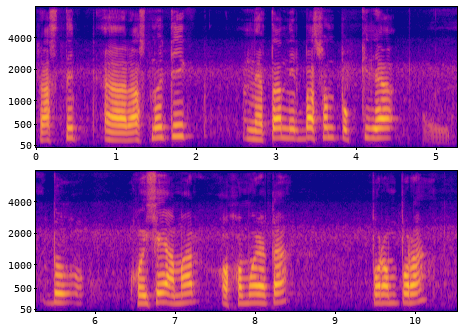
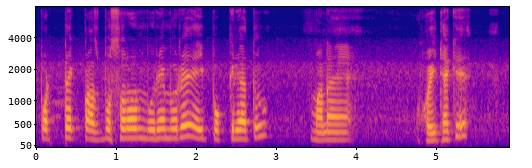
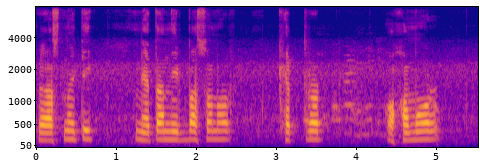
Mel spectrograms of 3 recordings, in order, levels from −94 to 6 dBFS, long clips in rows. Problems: constant background noise, background conversations at intervals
